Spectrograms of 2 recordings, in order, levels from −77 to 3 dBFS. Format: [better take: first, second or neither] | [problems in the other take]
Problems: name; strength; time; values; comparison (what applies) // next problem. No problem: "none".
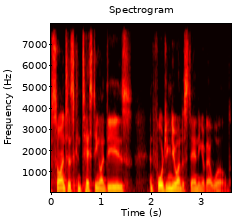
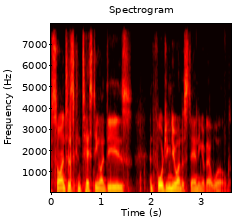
first | background sound (Run); 19 dB below the speech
